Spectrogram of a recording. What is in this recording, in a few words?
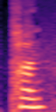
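"tan", Mandarin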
